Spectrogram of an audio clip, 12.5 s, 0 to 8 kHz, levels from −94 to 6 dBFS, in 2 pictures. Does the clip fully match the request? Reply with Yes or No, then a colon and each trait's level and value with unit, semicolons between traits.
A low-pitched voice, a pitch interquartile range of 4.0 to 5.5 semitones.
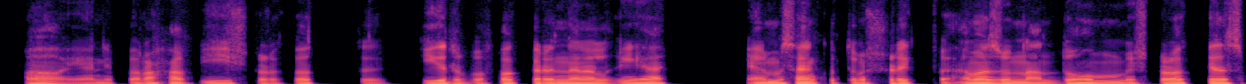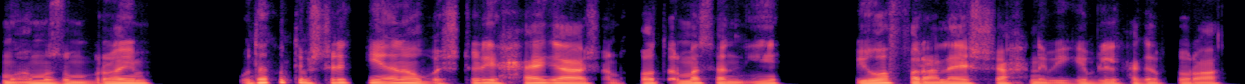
No: low, 110 Hz; average, 3.4 semitones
